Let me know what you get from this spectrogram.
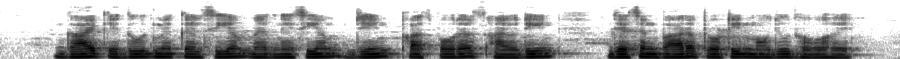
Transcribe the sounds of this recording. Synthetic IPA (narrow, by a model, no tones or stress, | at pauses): ɡaːjked̪uːd̪mẽkeːlsijəmːɛːɡneːsijəmd͡ʒiːmpʰaːspoːɾəsaːjoːɖiːn | d͡ʒeːsənbaːɾapɾoːʈiːnmɔːd͡ʒuːd̪ɦoʋoɦɛː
